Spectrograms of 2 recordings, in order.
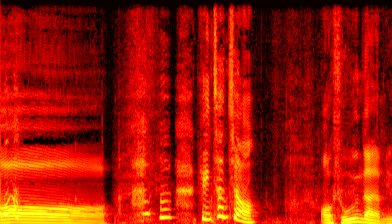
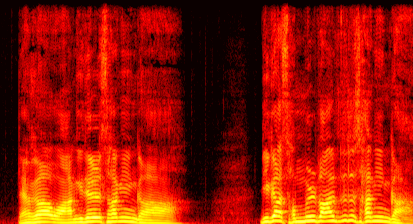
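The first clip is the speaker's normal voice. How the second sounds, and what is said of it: Imitates a film character's line. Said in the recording (Korean): “성대모사 ... 관상에”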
